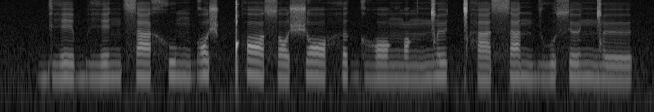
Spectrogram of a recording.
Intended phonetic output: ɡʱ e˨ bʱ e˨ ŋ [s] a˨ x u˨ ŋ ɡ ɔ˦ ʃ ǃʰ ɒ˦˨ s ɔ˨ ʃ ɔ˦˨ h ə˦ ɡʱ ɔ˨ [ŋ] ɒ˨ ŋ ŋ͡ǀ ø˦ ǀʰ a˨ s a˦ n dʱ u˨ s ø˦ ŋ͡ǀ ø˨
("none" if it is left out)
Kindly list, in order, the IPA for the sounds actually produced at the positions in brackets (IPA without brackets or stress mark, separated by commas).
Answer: s, ŋ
